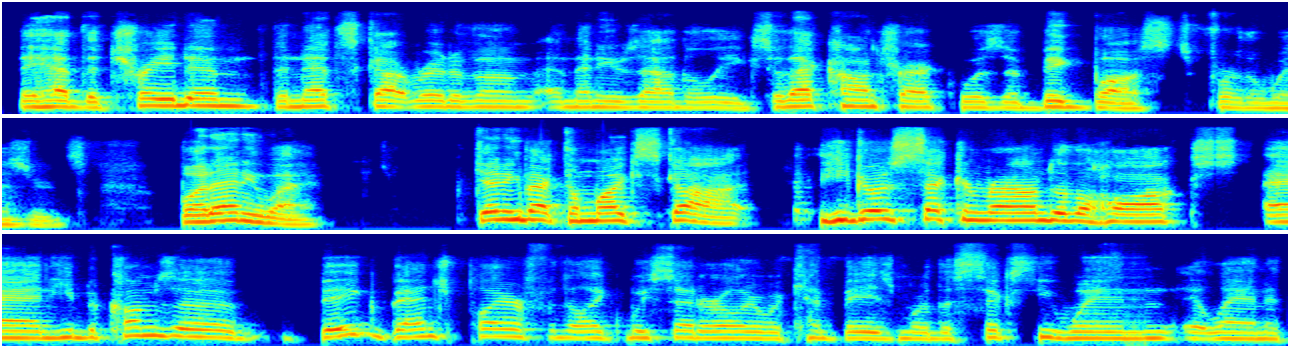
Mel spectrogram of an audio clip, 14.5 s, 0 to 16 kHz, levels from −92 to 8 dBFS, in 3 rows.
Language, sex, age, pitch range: English, male, 20-39, 170-235 Hz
